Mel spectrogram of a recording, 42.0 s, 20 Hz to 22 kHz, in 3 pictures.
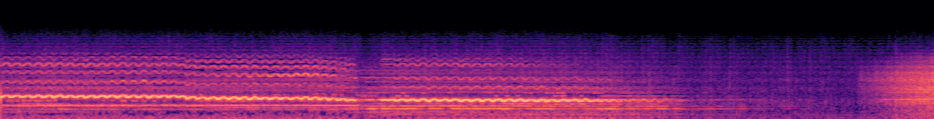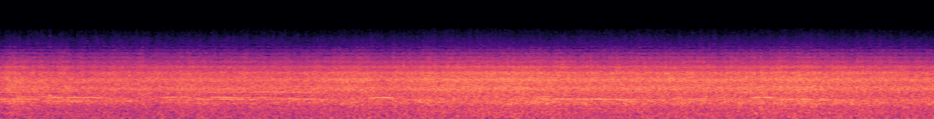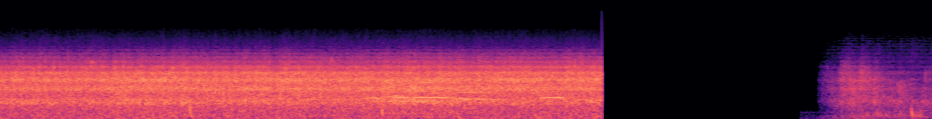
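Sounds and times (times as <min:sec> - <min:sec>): audience applauding: 0:00.0 - 0:12.3, 0:12.9 - 0:37.1, 0:40.4 - 0:42.0
operatic singing with orchestra: 0:00.2 - 0:10.3.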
